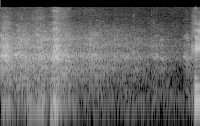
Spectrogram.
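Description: Soft chuckling laughter, breathy and without words, that fades away over about a second and a half.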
